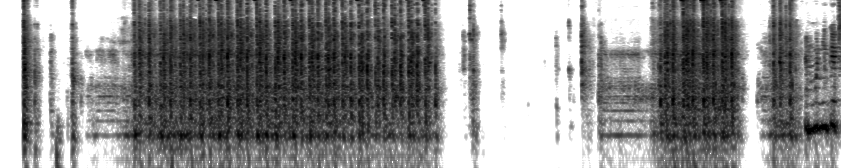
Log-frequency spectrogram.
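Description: Brother sewing machine with a walking foot stitching through the thick quilted layers of an oven mitt, in two runs of rapid, steady needle strokes. The first run starts slowly about a second in and lasts about four seconds. After a pause with a few clicks, a second, shorter run of about two seconds comes near the end.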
